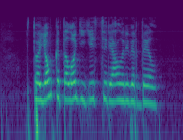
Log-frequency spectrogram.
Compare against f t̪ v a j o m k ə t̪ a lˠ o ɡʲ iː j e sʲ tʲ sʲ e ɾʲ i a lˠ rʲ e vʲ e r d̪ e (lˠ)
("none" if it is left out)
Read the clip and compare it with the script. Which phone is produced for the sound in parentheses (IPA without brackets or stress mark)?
lˠ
